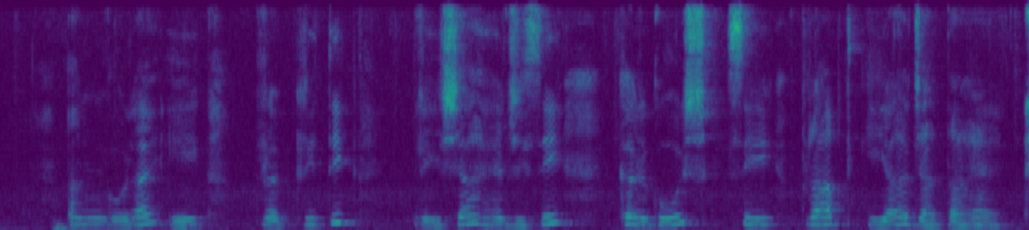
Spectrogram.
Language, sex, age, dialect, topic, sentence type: Hindi, female, 31-35, Marwari Dhudhari, agriculture, statement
